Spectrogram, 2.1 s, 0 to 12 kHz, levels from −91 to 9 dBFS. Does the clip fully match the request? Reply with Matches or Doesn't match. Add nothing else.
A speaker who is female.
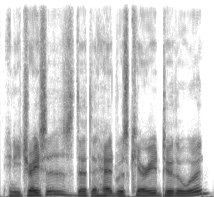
Doesn't match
